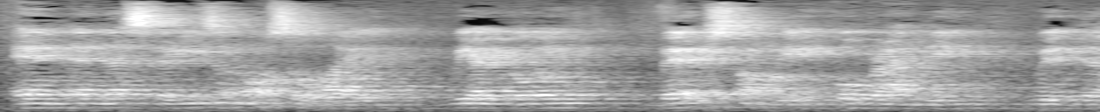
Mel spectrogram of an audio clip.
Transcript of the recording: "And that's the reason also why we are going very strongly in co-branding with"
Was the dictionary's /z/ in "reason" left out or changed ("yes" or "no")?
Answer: no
